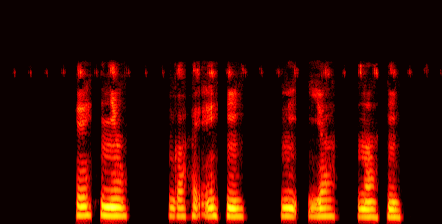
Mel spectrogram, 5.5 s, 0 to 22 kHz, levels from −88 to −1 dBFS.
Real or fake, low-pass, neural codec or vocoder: real; 7.2 kHz; none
